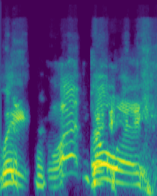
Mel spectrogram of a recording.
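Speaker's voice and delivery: very slow, high, heavily dragged-out voice. Acting out a line from a bad movie, imitating the movie character. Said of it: "He literally sounds like that".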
